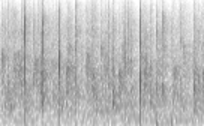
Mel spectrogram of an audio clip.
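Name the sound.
audience applause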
